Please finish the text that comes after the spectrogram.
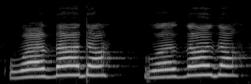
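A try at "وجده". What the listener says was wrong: آپ یہاں دیکھ رہے ہیں انہوں نے پڑھا ہے وزدہ، لیکن یہاں پر کیا ہے؟ جیم ہے. وجہ. وجدہ.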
